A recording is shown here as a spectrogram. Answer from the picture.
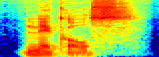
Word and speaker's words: Nichols: Nichols. And with pristine pronunciation.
